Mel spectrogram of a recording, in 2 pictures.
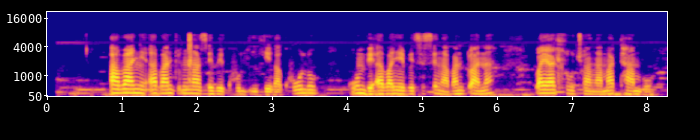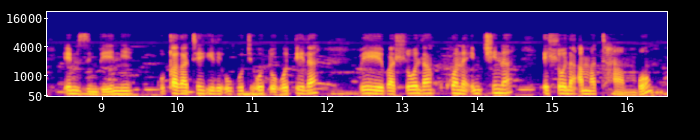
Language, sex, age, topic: North Ndebele, male, 25-35, health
